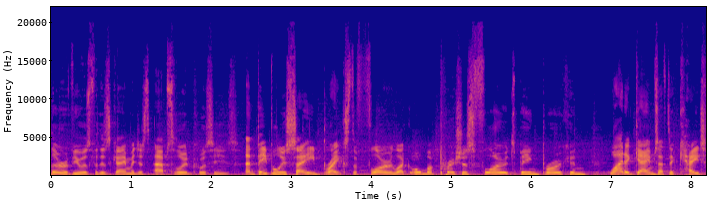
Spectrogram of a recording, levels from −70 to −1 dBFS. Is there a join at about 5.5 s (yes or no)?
no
